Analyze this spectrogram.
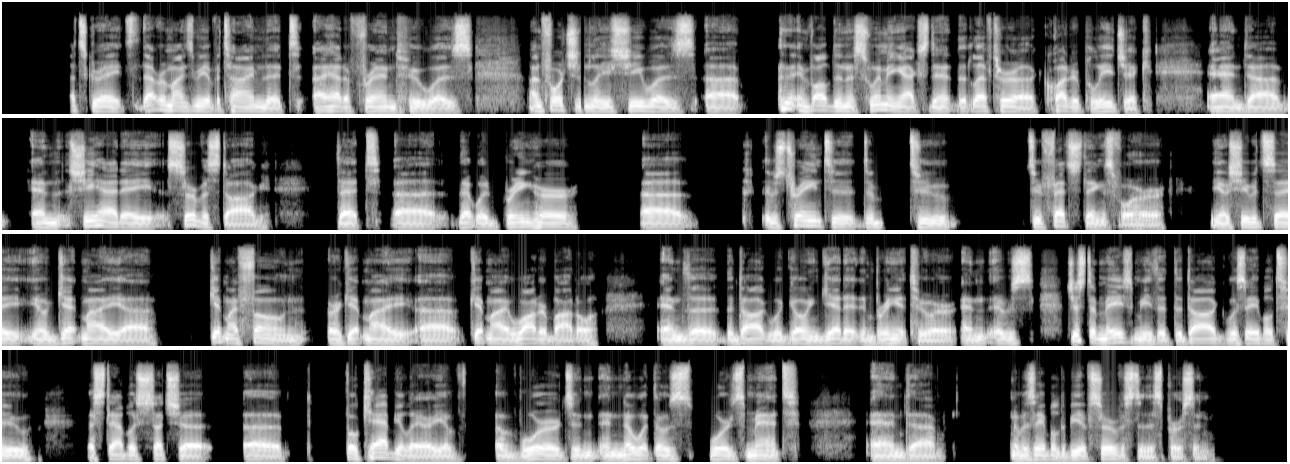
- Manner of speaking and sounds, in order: tapping
- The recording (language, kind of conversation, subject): English, unstructured, What makes pets such good companions?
